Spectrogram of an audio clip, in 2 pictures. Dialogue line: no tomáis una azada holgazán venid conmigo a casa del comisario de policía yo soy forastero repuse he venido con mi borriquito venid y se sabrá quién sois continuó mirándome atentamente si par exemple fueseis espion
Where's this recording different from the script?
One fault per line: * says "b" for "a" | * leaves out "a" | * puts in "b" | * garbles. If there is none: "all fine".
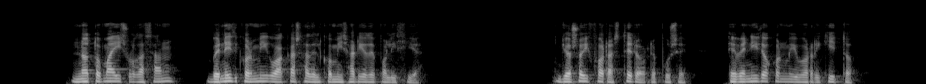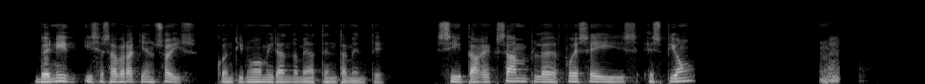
* leaves out "una azada"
